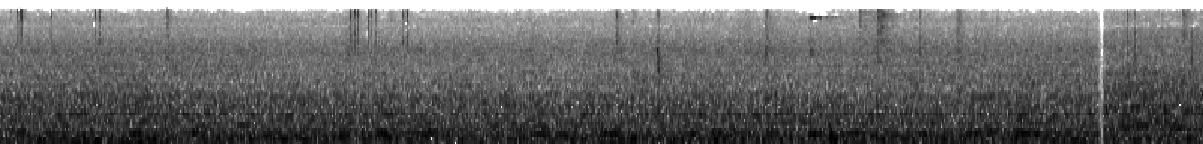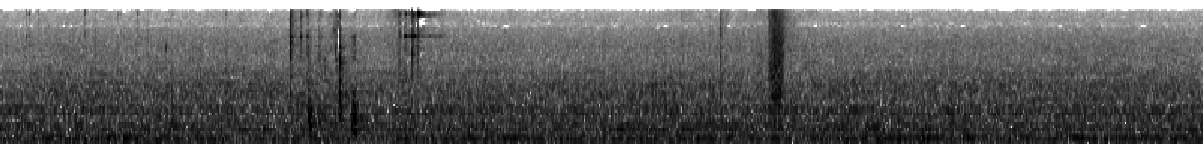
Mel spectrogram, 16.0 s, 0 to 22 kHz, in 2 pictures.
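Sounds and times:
steady low hum: 0.0s - 16.0s
metal hand tools clinking: 10.0s - 11.0s.

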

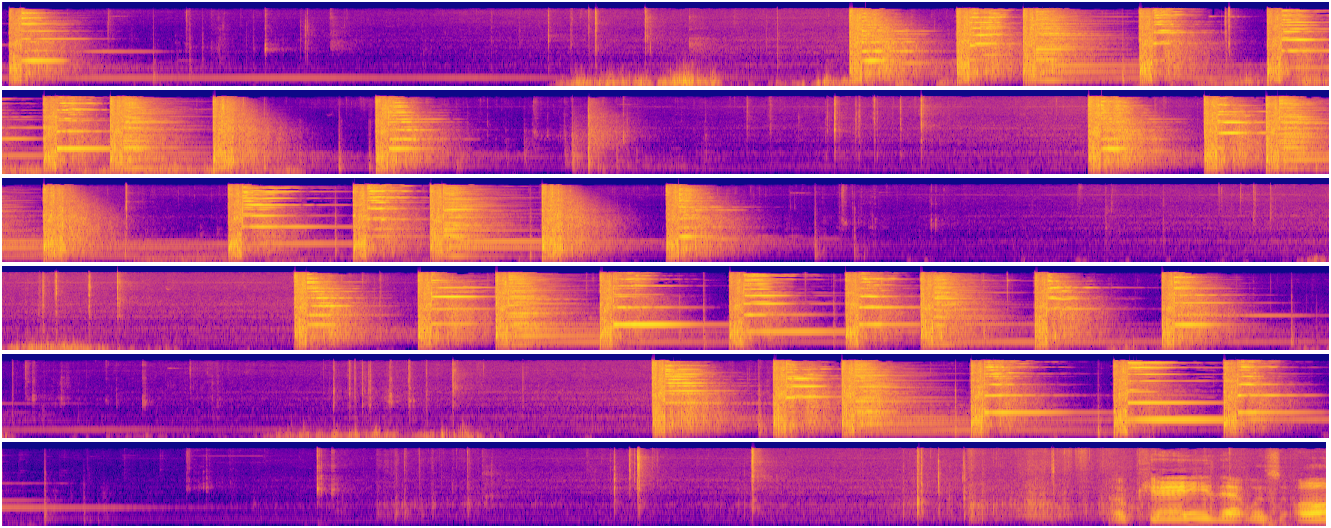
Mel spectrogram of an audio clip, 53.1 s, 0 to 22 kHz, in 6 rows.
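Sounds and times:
steel plate target ringing: 0.0s - 1.2s, 5.6s - 10.7s, 11.3s - 12.0s, 16.1s - 22.9s, 28.5s - 36.1s, 39.7s - 44.8s
pistol shots: 5.6s - 11.8s, 16.1s - 18.6s, 19.2s - 22.7s, 28.5s - 35.1s, 39.7s - 44.1s.

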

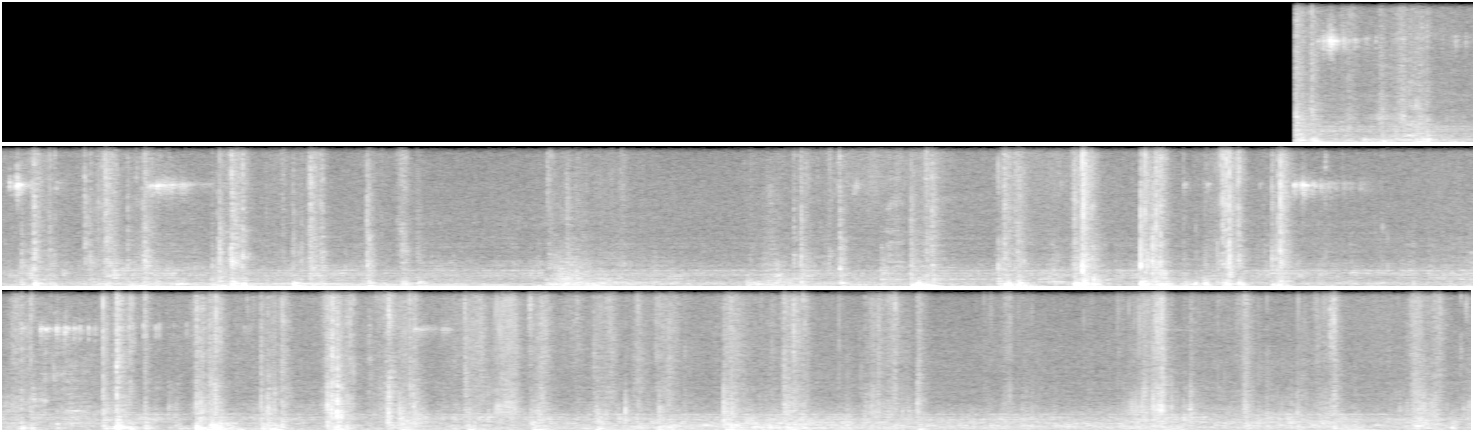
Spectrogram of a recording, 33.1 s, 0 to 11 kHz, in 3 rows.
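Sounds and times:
footsteps on wooden floor: 9.7s - 14.4s, 16.6s - 20.9s, 22.1s - 29.8s.

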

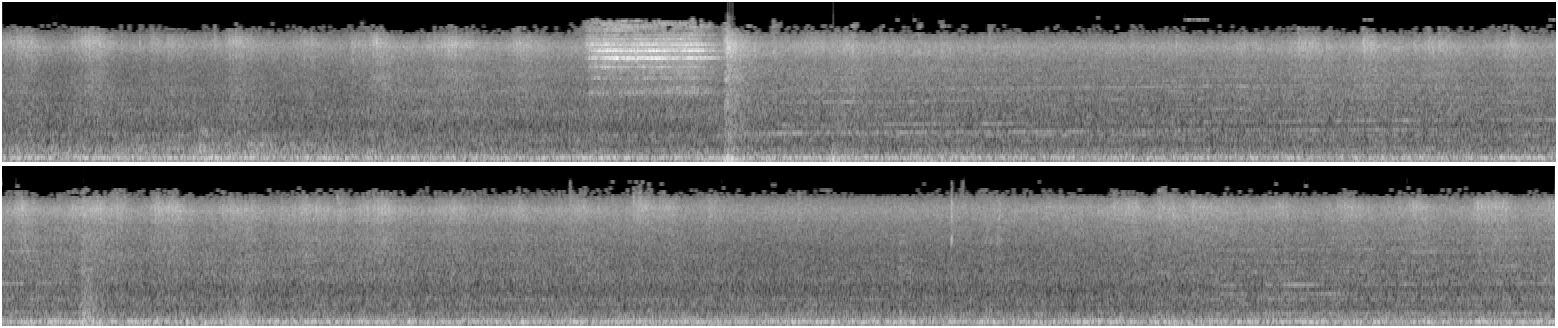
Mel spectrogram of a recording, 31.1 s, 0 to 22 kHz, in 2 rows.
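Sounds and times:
subway train rumble: 0.0s - 31.0s
wheel squeal: 5.8s - 10.1s
sharp clunk: 7.0s - 7.5s.

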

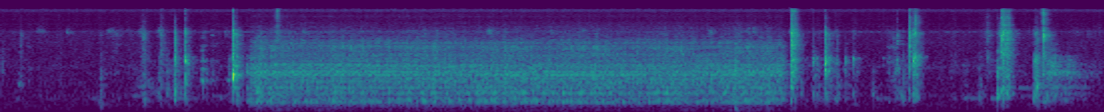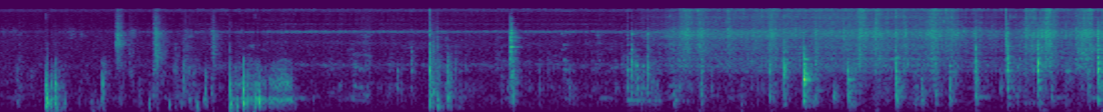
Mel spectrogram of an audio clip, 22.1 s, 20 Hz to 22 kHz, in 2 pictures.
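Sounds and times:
electric can opener running: 2.3s - 7.9s, 17.4s - 22.0s.

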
